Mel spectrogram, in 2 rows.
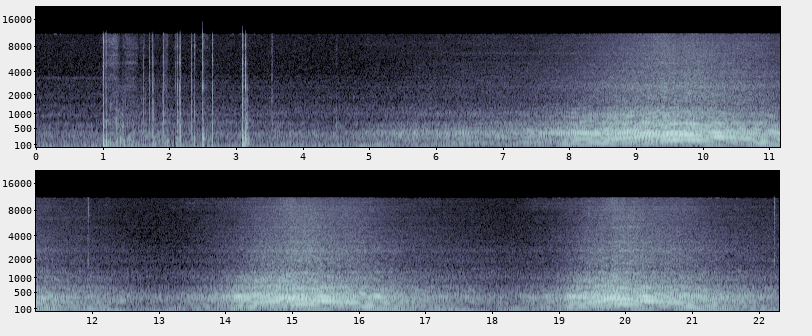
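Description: Alfa Romeo GTV 2.0 V6 Turbo's turbocharged V6 running at idle, with a quick run of sharp clicks in the first few seconds. It is then revved three times, each a slow rise and fall in pitch lasting several seconds.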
